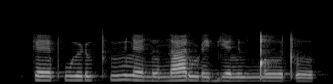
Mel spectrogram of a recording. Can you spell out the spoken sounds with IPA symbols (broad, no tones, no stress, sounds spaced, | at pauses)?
k ɛ pʰ w ɯ ɽ ɯ kʰ ɯ l ɛ n ɤ n a ɾ u ɽ e bʲ ɛ l ɯ ŋ͡ǃ ɤ tʼ ɤ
